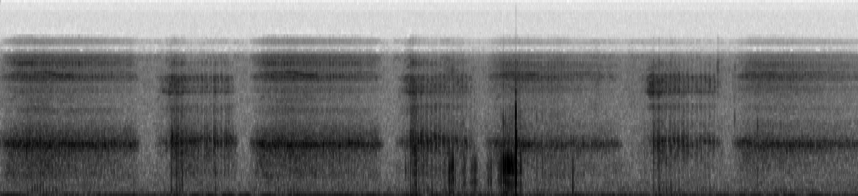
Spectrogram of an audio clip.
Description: Recorded my husband snoring..watch till the end, he gets scared..lol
